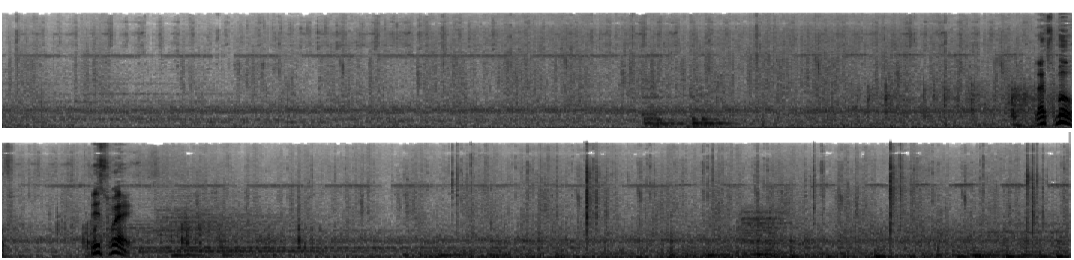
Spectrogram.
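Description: Footsteps crunch on dry grass and dirt.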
